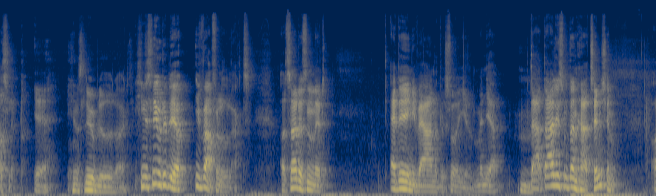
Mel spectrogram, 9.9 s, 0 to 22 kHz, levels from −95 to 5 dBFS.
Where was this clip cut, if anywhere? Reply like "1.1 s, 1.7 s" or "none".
none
